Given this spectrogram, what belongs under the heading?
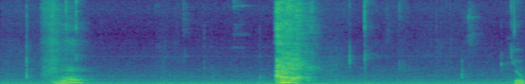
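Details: Two harsh, honking coughs from a dog in the background of a quiet room, fitting kennel cough.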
